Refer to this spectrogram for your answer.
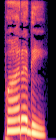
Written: ಪ್ರತಿ

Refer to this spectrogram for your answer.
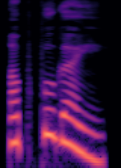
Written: ಅಪ್ಪುಗೈ

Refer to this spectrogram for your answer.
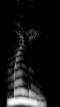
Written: ಮೇಳಿ

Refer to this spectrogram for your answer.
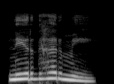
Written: ನಿರ್ಧರ್ಮಿ

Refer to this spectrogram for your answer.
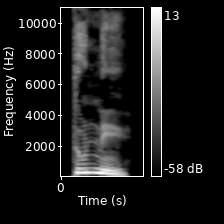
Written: ತುಣ್ಣೆ

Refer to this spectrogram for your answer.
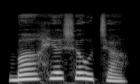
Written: ಬಾಹ್ಯಶೌಚ

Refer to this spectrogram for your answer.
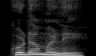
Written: ಕೊಟ್ಟೆಮುಳ್ಳು

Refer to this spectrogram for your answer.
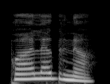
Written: ಪಾಲಘ್ನ

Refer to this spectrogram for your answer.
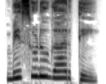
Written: ಬಿಸುಡುಗಾರ್ತಿ

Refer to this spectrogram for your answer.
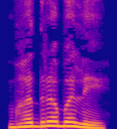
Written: ಭದ್ರಬಲೆ

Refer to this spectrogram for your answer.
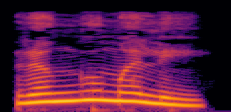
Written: ರಂಗುಮಾಲೆ

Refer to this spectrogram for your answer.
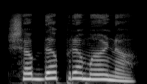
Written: ಶಬ್ದಪ್ರಮಾಣ

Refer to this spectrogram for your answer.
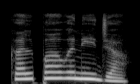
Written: ಕಲ್ಪಾವನಿಜ

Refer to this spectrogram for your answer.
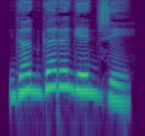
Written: ಗಗ್ಗರಗೆಜ್ಜೆ

